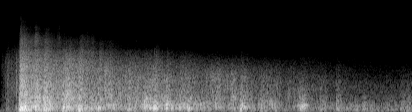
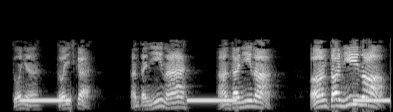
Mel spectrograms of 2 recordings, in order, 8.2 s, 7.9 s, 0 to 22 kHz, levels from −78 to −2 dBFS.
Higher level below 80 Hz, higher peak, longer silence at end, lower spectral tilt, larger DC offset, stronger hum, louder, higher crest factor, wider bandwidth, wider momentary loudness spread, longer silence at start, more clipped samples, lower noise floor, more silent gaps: first, -32 dBFS vs -58 dBFS; about the same, 0 dBFS vs 0 dBFS; about the same, 0 s vs 0.05 s; first, -9 dB/octave vs -5 dB/octave; neither; neither; second, -19 LUFS vs -12 LUFS; first, 20 dB vs 14 dB; first, 6.8 kHz vs 5.4 kHz; first, 22 LU vs 11 LU; second, 0.1 s vs 0.25 s; neither; second, -40 dBFS vs -74 dBFS; neither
